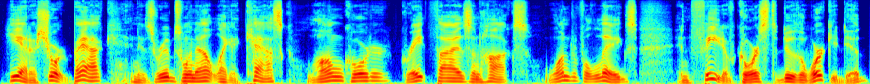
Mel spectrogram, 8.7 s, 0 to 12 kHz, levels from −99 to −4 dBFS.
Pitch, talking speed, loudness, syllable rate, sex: 120 Hz, 215 wpm, -19 LUFS, 4.4 syllables/s, male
